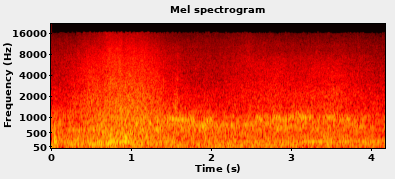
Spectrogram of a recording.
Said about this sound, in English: 50-foot waves envelop the captain. The ship trembles and groans.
